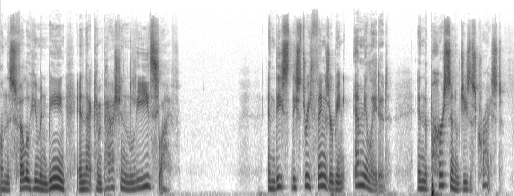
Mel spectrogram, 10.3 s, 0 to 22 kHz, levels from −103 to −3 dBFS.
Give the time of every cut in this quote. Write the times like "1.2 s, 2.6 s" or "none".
3.2 s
